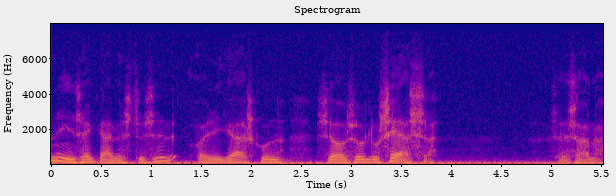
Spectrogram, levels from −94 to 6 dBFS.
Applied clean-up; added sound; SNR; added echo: none; none; none; none.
